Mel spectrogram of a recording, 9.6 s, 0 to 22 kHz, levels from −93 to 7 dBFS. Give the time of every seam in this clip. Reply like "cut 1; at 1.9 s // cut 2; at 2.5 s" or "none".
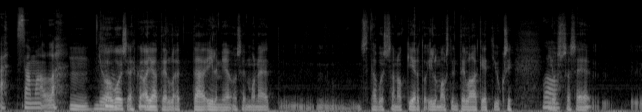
none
